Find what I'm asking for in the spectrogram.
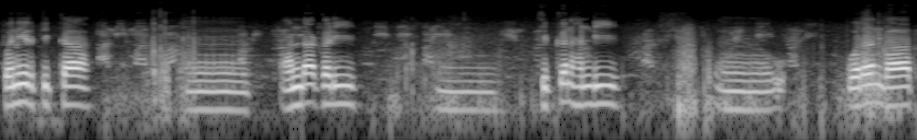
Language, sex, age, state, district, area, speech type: Marathi, male, 30-45, Maharashtra, Hingoli, urban, spontaneous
